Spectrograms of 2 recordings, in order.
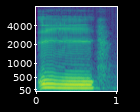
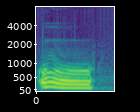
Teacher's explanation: while pronouncing e your tongue moves to front position while pronouncing ooh your tongue goes back and in other words the height the highest point in the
